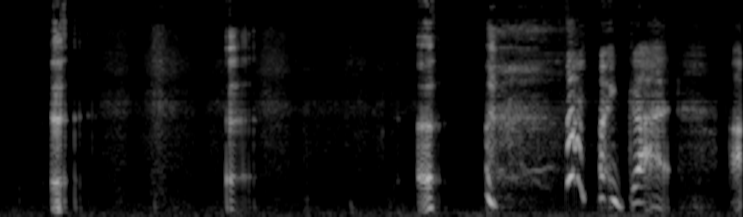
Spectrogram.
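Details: Repeated loud, deep burps after drinking coffee, not carbonated drinks, several in quick succession near the end with brief voiced sounds between: burping.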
